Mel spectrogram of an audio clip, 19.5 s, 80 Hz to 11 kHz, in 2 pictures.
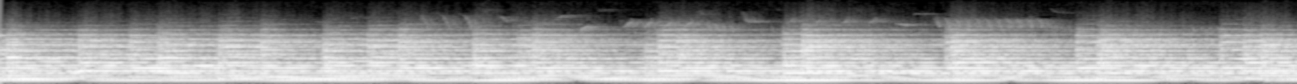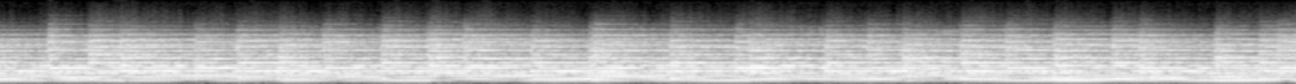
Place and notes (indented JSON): {
  "title": "Hugenottenstraße, Hameln, Germany CHURCH BELLS - CHURCH BELLS (Evangelisch-reformierte Kirche Hameln-Bad Pyrmont)",
  "date": "2017-06-19 11:13:00",
  "description": "Sound Recordings of Church Bells from Evangelical Reformed Church in Hameln.",
  "latitude": "52.10",
  "longitude": "9.36",
  "altitude": "70",
  "timezone": "Europe/Berlin"
}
